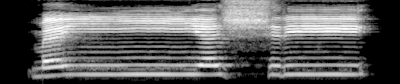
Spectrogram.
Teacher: اب میم کو آپ نے یا سے ملانا ہے، نون یہاں پہ اسکپ کر دیں گے. مَن يَشْرِي، میم زبر یا، میں یا زبر شین یش، میں یش را زیر یا ری، یہاں پہ را کو ہم نے باریک پڑھنا ہے کیونکہ را کے نیچے زیر آ رہی ہے.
